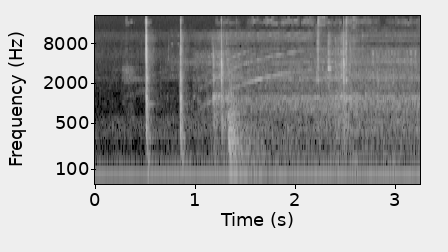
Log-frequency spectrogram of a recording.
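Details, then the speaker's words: Dell laptop hard drive, a 60 GB Hitachi, at power-on: couple of sharp clicks then faint whine rising in pitch as platters spin up and level off; drive sounds healthy though laptop does nothing. "Sounds like it's got a good hard drive. I can hear it spin up, but it does nothing."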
